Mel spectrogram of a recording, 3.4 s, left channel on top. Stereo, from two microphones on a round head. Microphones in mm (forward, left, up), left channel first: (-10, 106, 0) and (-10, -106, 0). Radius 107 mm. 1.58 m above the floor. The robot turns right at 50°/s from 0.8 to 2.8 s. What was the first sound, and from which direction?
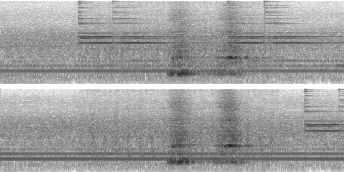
Sawing, 150° right.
